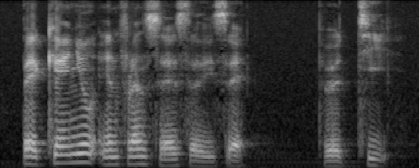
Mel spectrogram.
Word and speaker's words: petit: en francés se dice petit pe la e no es tan abierta como una e en español p sino un poco más cerrada p y la t del final no suena Por lo general las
